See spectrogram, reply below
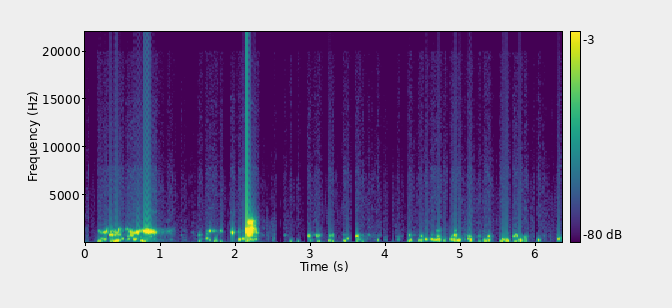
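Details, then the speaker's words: Agonal breathing in an unconscious patient: irregular gasping breaths with wet, gurgling, tracheal rattle-like sounds from secretions pooled in the central airway, audible at a distance without a stethoscope; a teaching recording of an emergency sign. "o como tal les voy a poner otra vez la respiración agónica de edad fin porque es muy similar se da normalmente en pacientes inconscientes por acumulación de secreciones empresas en vía aérea central este es audible a distancia"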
